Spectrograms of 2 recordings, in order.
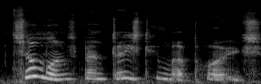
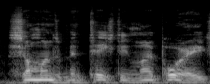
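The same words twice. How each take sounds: First: The voice sounds middle-sized. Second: The voice sounds great and big. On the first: "in her middle-sized voice" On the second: "in his great big voice"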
